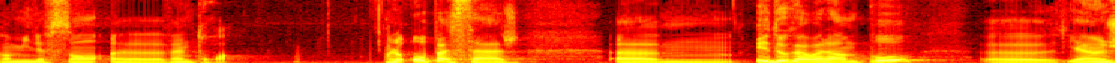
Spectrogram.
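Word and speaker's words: Edogawa Rampo: Si on prononce Edgar Allan Poe en japonais, d'abord c'est comme ça, Edoga Allan Et quand on le prononce, c'est Edoga Allan Si on mix, en tout cas si on découpe autrement, ça devient Edogawa Lampo.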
